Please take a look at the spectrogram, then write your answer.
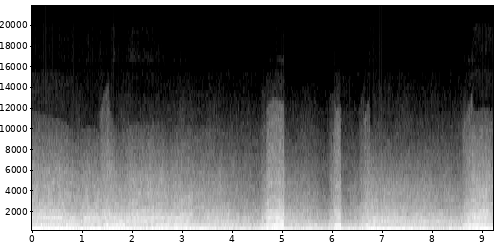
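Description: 1967 Tasman Series race car engines in Assetto Corsa at Pukekohe, loud continuous roar rising in pitch as they accelerate down the straight, with brief gear-change dips and a passing car or two.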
